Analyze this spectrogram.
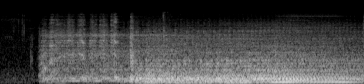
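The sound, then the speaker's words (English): The engine of a high-efficiency car rated at just over 100 miles per gallon catches abruptly after a brief silence, then builds to a steady, loud rumble as the vehicle pulls away, with no voices. “Should we take it for a spin? Let's go.”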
